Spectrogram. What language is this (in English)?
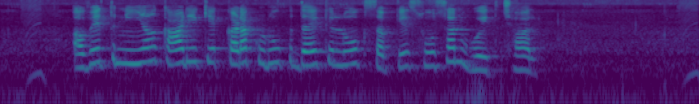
Maithili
